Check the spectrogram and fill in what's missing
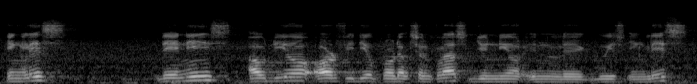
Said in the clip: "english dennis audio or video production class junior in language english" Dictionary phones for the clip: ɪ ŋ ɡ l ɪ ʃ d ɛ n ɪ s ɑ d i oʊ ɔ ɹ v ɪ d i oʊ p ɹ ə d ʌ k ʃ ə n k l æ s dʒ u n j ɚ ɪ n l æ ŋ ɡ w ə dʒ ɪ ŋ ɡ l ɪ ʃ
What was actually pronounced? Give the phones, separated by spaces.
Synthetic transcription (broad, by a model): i ŋ ɡ l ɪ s d ɛ n ɪ s ɑ d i oʊ ɔ ɹ f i d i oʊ p ɹ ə d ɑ k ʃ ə n k l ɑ s dʒ u n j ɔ ɪ n l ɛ ɡ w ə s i ŋ ɡ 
